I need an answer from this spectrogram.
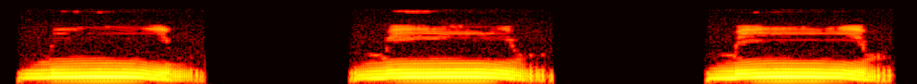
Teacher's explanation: দুই ঠোটের শুকন জায়গায় হতে উচ্চারিত হয়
